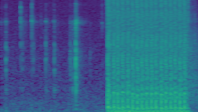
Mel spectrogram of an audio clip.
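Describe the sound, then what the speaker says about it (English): Burst of Uzi submachine gun fire in Krunker, a rapid continuous rattle lasting just over a second after a few faint clicks, loud and close with no voices. "take a look at the Uzis."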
